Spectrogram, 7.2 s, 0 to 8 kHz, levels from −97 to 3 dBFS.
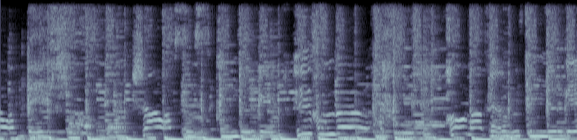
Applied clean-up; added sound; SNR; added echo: classical method log-MMSE.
